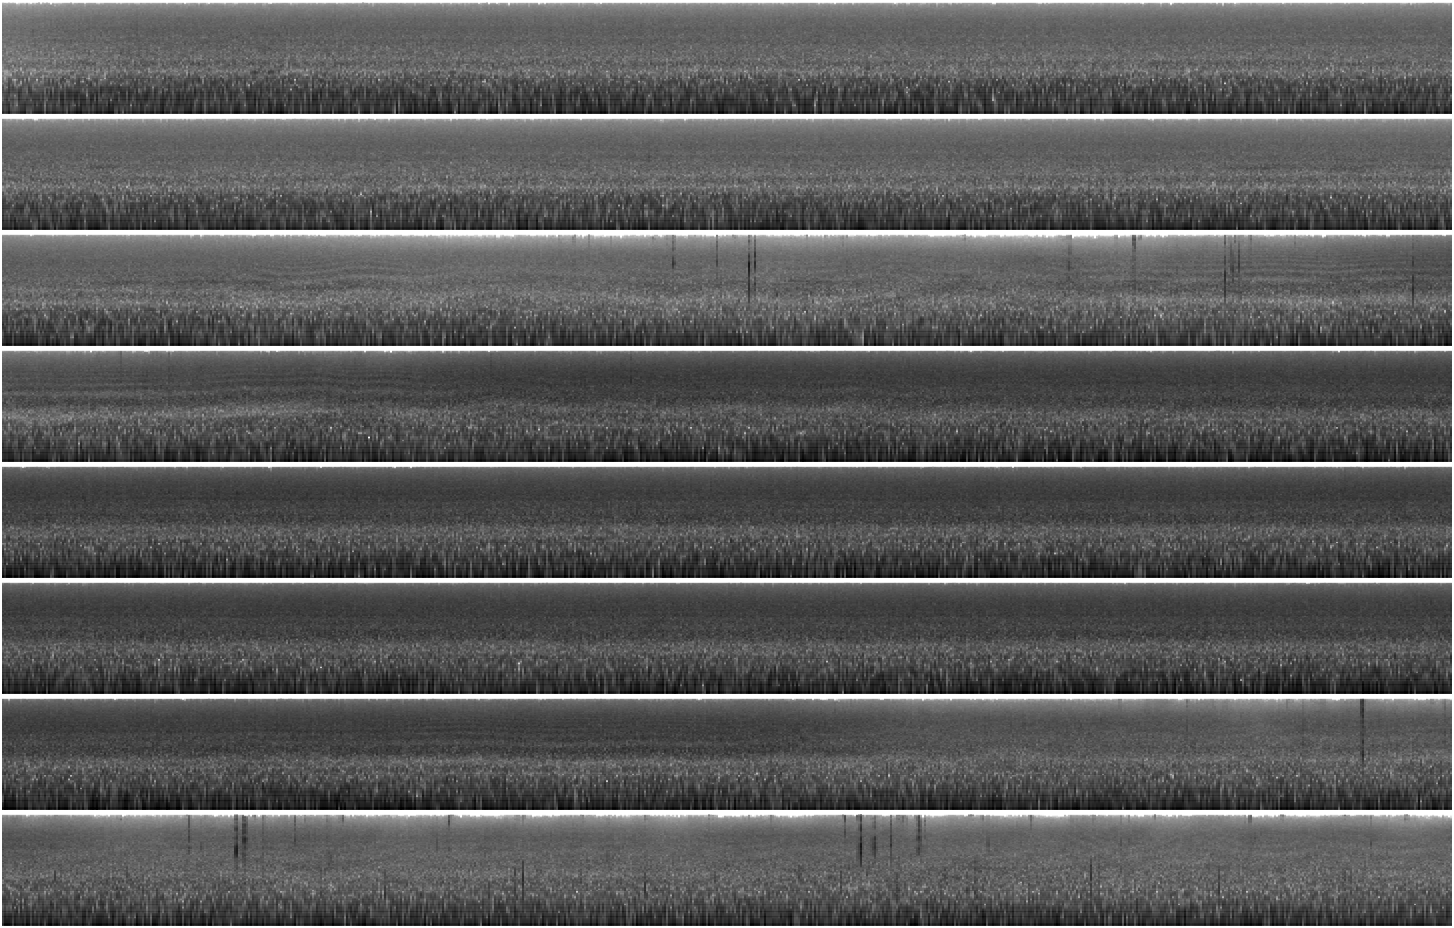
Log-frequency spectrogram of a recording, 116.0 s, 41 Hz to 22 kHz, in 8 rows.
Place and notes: river Spree canal, Unterwasserstraße, Berlin, Germany - night, water fall, walking
river flows in the opposite direction here, night crows
Sonopoetic paths Berlin
3 September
